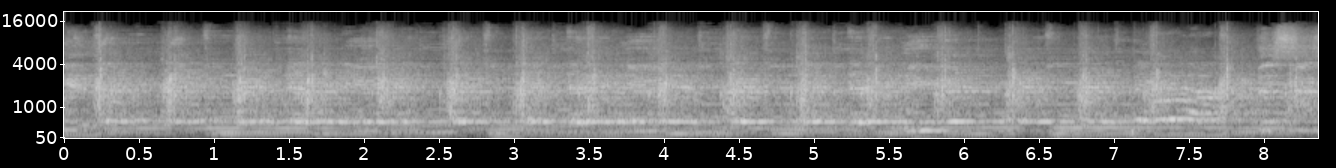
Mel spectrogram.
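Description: Upbeat Europop dance track played loud through a concert hall's PA, with a steady beat and a repeating bass line, and a man singing live into a handheld microphone over it.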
